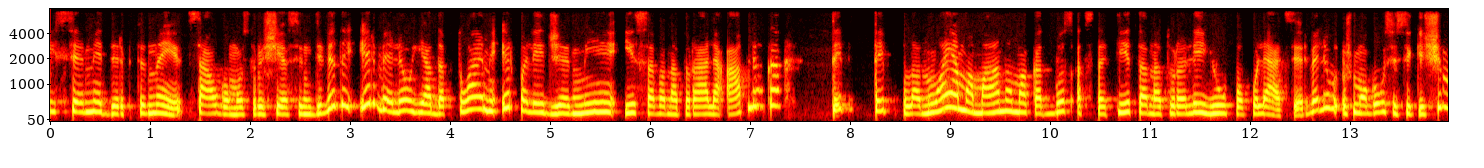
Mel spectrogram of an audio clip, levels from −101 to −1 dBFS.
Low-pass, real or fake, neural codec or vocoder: 7.2 kHz; fake; vocoder, 44.1 kHz, 128 mel bands every 256 samples, BigVGAN v2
